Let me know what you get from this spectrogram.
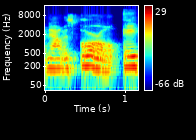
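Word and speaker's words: AWL: program right now is oral a w l it's pronounced like oral it's a great little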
